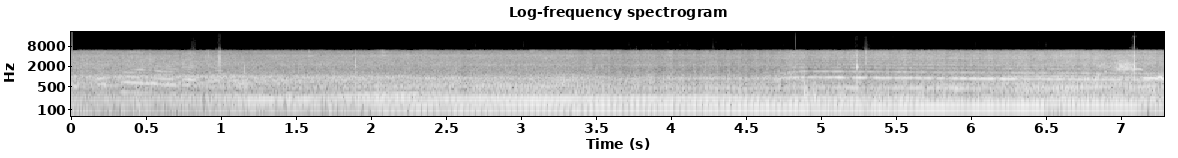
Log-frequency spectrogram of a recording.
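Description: A car engine hums as it pulls up slowly.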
